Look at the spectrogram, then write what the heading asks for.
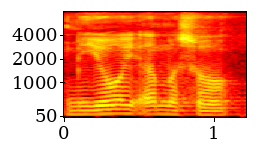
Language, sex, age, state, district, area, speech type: Manipuri, male, 18-30, Manipur, Tengnoupal, rural, read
